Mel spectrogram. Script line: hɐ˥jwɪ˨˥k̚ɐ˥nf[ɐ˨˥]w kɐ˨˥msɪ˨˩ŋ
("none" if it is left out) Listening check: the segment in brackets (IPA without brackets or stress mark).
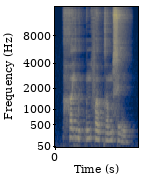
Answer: ɐ˧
